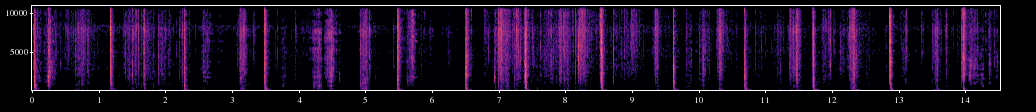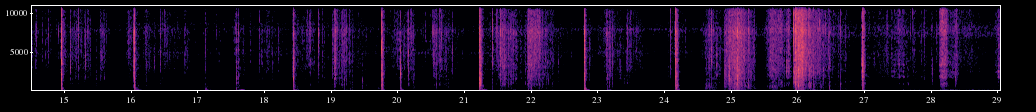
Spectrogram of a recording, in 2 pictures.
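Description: Pickaxe striking a bank of layered, flaky rock again and again, about one or two blows a second, each with broken flakes clattering down. Near the end the blows give way to a denser stretch of scraping and rattling of loose rubble.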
